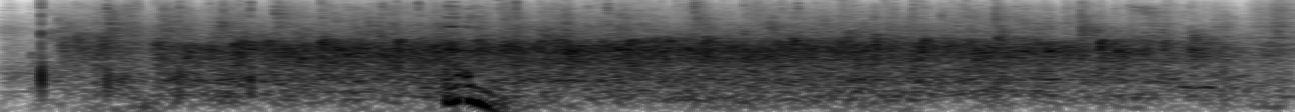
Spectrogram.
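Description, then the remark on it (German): A crowd applauds steadily for several seconds, a dense, even wash of many hands clapping at constant loudness, with a brief murmur of voices partway through. “wenn der Podcast los ist, wir klatschen für dich.”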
